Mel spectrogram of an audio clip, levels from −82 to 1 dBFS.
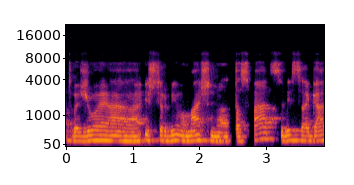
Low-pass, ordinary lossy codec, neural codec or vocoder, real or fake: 7.2 kHz; Opus, 24 kbps; codec, 16 kHz, 6 kbps, DAC; fake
